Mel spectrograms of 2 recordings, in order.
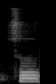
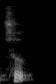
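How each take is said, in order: First: It sounds the same as the word for know. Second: It sounds the same as the word for wisdom. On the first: The person was not known. The speaker calls it wrong. "一读如知字" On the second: The person lacked wisdom. The speaker calls it right. "一读智"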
